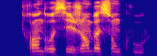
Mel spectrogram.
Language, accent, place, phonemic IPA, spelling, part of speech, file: French, France, Lyon, /pʁɑ̃.dʁə se ʒɑ̃.b‿a sɔ̃ ku/, prendre ses jambes à son cou, verb, LL-Q150 (fra)-prendre ses jambes à son cou.wav
- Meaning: to take to one's heels, to run for one's life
